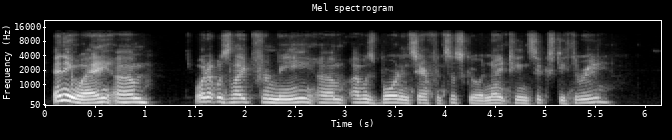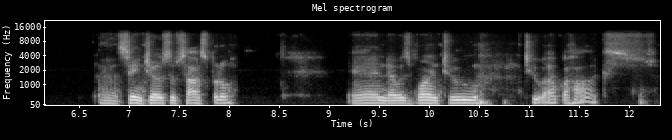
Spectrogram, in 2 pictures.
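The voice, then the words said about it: Slightly raspy, congested voice. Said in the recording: “my voice is a little raspy because I'm going through some allergies, head cold stuff going on”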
